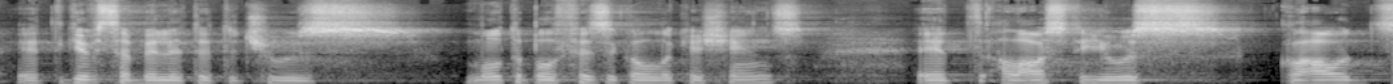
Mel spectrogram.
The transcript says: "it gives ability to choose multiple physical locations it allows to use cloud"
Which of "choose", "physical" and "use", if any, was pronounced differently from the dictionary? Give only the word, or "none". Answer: none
